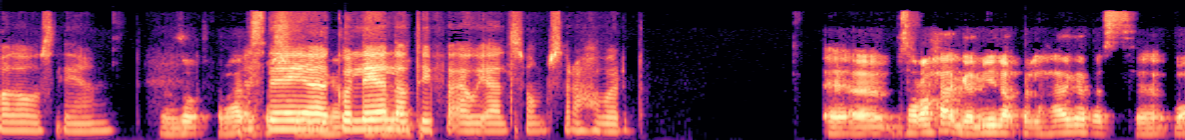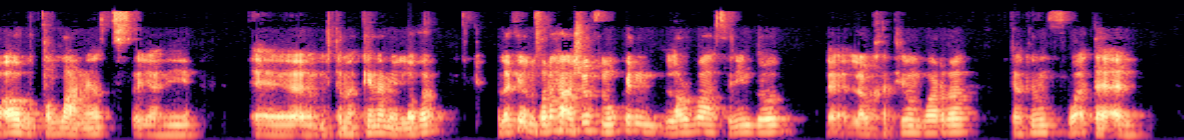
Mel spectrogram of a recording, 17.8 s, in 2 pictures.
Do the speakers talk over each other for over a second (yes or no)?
yes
